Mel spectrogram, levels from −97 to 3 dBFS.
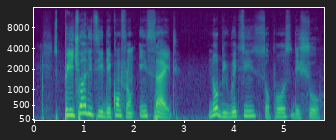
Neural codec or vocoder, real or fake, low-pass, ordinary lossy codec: none; real; 14.4 kHz; none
